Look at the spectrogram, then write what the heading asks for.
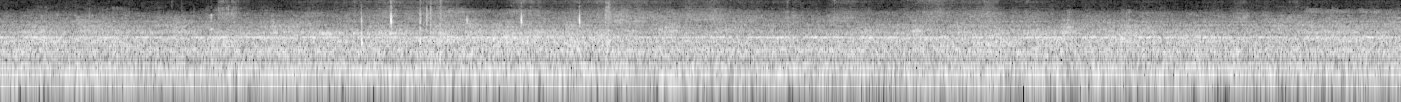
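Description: Freight train of tank cars and container wagons rolling past steadily, its wheels running on the rails, with a thin steady high tone over the rumble. A few sharp clicks come about two to three seconds in.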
